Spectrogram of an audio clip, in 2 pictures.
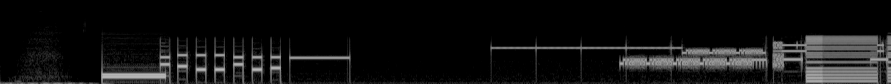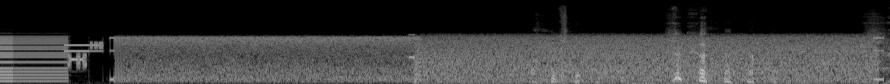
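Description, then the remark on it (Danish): A dial-up modem connects to the internet: a quick burst of touch-tone dialing, then shrill handshake beeps and warbles, giving way to a loud, steady hiss of static screeching. No voices. “Og det var jo altså, Anders, hver evig eneste gang, at man skulle på internettet.”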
